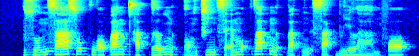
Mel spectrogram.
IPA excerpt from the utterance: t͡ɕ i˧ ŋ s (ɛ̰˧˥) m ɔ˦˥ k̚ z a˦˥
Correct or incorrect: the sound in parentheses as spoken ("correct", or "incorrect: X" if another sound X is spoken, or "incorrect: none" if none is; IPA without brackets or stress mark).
correct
